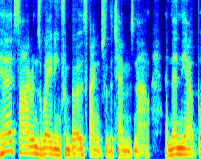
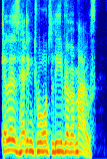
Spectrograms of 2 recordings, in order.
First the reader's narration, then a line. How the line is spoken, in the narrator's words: Jack barked into the radio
